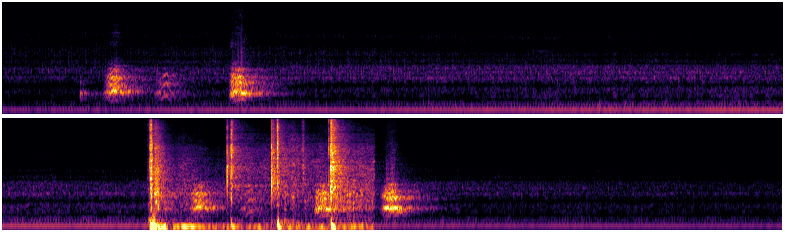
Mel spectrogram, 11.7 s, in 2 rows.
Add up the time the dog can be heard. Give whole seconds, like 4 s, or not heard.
3 s.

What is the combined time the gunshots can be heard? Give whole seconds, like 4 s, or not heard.
2 s.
